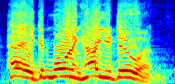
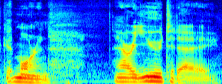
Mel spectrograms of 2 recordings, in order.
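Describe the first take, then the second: First: Bright, high, loud good morning; cheery greeting. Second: Glum greeting. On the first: Teacher demos a cheerful morning hello, loud and high. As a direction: greet them with big enthusiasm. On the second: Teacher demos a dull, grudging morning hello. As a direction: mumble it like you don't care. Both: Shown as a demonstration. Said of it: "I say the same words, but communicate a totally different message".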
